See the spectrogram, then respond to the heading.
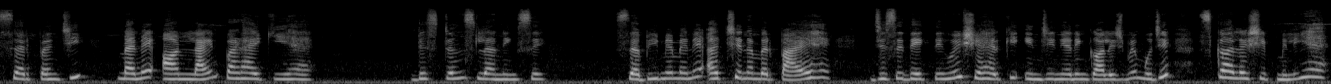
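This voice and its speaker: A woman voicing an earnest bright village girl. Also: high voice, measured pace. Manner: earnest, articulate. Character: confident young village girl student.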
